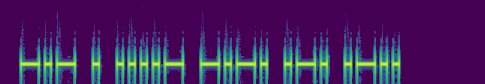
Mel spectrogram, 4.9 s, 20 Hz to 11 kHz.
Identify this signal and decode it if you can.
Morse code, heard as a keyed tone, about 20 wpm, 700 Hz. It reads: KE4CRL
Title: USA Call Signs Repeated 3x 20wpm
